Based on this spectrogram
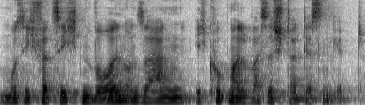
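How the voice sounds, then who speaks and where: A man with an ordinary speaking voice, medium pitch, ordinary pitch variation and a fairly slow pace. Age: 60s. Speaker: workplace health consultant. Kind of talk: interview.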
